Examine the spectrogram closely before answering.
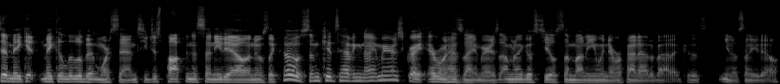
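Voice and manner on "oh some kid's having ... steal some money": ordinary talk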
